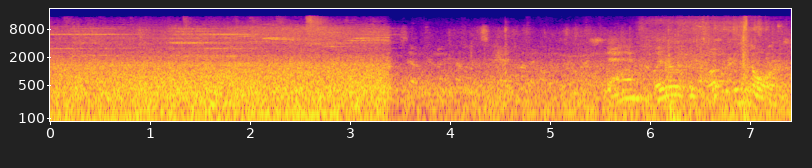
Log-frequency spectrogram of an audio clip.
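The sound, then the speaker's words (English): Loud, steady rumble and rattle inside a moving subway car, with metallic wheel squeal; the roar drops slightly midway and faint voices murmur beneath the noise. “From the scene, which I almost picked, the scene in which he's in a subway train.”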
